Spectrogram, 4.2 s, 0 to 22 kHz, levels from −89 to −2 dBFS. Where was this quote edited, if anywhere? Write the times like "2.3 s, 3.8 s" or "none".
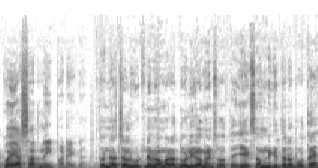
1.2 s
